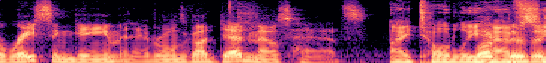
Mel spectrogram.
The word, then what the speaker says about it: deadmau5: with the spirit of dead mouse around them great also came up and he said hey i'm you know my stage name is deadmau5 yes that's the way you're supposed to pronounce it and then he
